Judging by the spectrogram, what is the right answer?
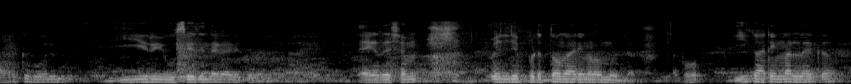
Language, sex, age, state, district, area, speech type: Malayalam, male, 18-30, Kerala, Idukki, rural, spontaneous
